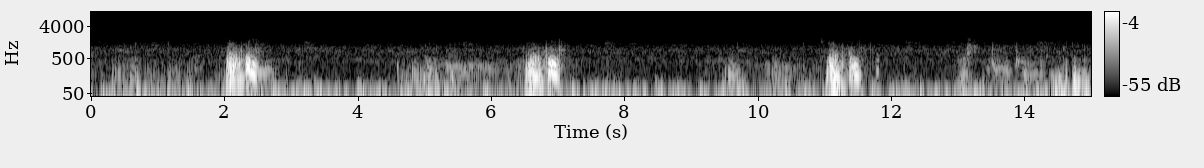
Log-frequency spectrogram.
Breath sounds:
1.99-2.23 s: inhalation
1.99-2.23 s: crackles
2.22-2.52 s: wheeze
2.28-2.62 s: exhalation
6.49-6.83 s: inhalation
6.49-6.83 s: crackles
6.80-7.12 s: wheeze
6.82-7.16 s: exhalation
11.06-11.40 s: inhalation
11.06-11.40 s: crackles
11.39-11.67 s: exhalation
11.39-11.67 s: wheeze

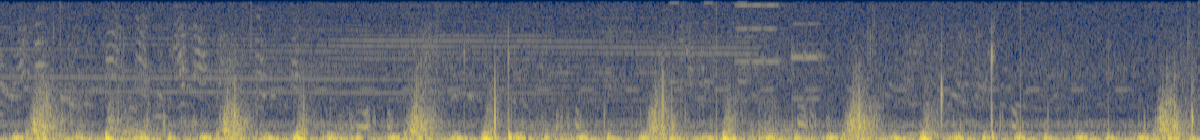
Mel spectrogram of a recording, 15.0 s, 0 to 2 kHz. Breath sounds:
0.30-0.88 s: inhalation
1.25-1.75 s: exhalation
2.71-3.21 s: inhalation
3.61-3.89 s: exhalation
5.07-5.66 s: inhalation
6.03-6.47 s: exhalation
8.12-8.56 s: inhalation
8.12-8.56 s: crackles
8.99-9.34 s: exhalation
10.62-11.10 s: inhalation
10.62-11.10 s: crackles
11.52-11.90 s: exhalation
14.50-14.88 s: inhalation
14.50-14.88 s: crackles

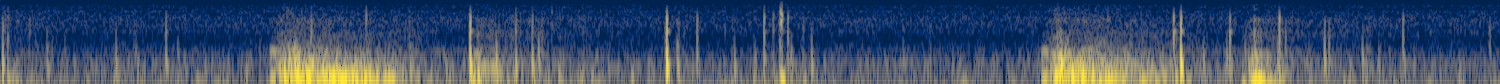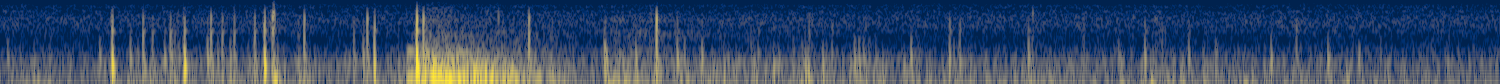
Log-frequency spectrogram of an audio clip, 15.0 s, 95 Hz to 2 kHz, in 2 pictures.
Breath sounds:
1.25-2.18 s: inhalation
2.18-3.31 s: exhalation
5.15-6.12 s: inhalation
6.13-7.33 s: exhalation
9.36-10.48 s: inhalation
10.49-11.69 s: exhalation

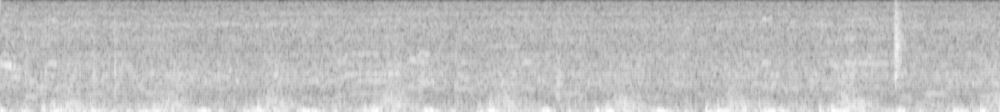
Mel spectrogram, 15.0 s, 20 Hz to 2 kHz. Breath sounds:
0.46-1.68 s: inhalation
1.83-3.05 s: inhalation
3.55-4.77 s: inhalation
5.35-6.57 s: inhalation
7.10-8.31 s: inhalation
8.94-10.03 s: inhalation
10.56-11.87 s: inhalation
12.19-13.50 s: inhalation

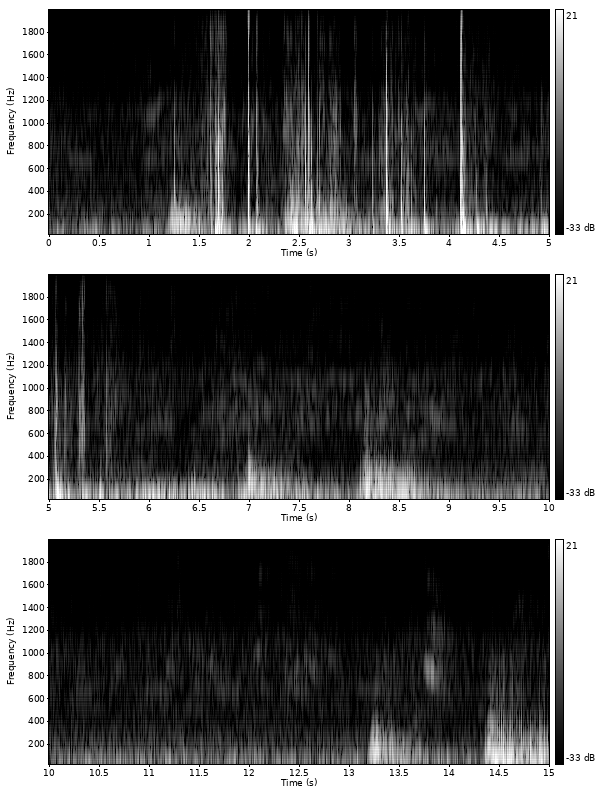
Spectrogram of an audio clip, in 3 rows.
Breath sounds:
6.84-8.04 s: inhalation
6.84-8.04 s: crackles
8.06-9.25 s: exhalation
8.06-9.25 s: crackles
13.15-14.35 s: inhalation
13.15-14.35 s: crackles
14.35-15.00 s: exhalation
14.35-15.00 s: crackles

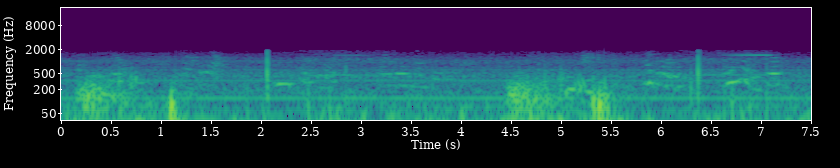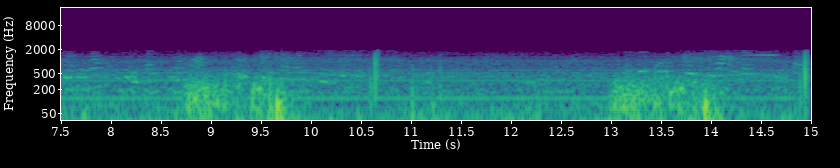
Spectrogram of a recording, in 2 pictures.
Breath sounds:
4.47-5.37 s: inhalation
8.88-9.78 s: inhalation
13.11-14.01 s: inhalation

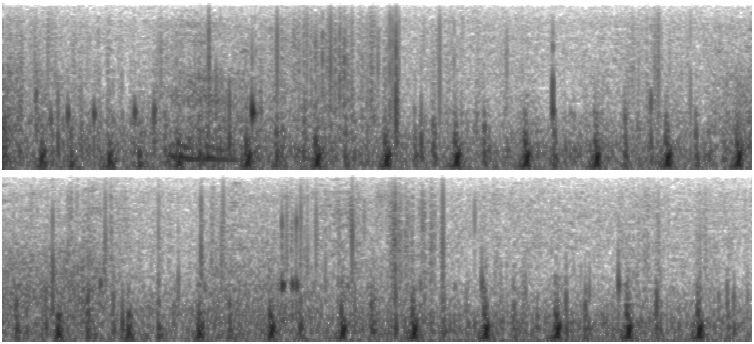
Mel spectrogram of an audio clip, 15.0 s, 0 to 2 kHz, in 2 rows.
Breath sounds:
1.49-2.61 s: inhalation
2.71-3.96 s: exhalation
7.36-8.60 s: inhalation
9.49-10.73 s: inhalation
10.88-12.00 s: exhalation

